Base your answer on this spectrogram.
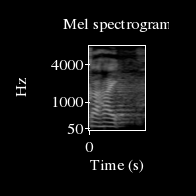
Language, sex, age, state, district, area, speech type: Bodo, male, 18-30, Assam, Kokrajhar, urban, read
